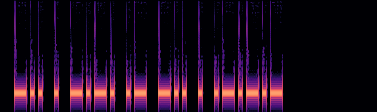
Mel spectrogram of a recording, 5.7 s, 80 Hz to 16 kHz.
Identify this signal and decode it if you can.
Morse code, heard as a keyed tone, about 20 wpm, 700 Hz. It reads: DECADE.
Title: Sentences with 7-Word Phrases - 20wpm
